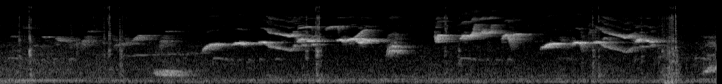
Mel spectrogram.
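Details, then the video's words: Abbott's babbler song used to stimulate other birds to sing: a lively run of clear whistled phrases, rising and falling slurs between mid and high pitch, delivered in quick bursts with a few sharp clicks, over a low background hum. "cepat naikkan mental jadikan burung pelanduk semak lain makin gacor"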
